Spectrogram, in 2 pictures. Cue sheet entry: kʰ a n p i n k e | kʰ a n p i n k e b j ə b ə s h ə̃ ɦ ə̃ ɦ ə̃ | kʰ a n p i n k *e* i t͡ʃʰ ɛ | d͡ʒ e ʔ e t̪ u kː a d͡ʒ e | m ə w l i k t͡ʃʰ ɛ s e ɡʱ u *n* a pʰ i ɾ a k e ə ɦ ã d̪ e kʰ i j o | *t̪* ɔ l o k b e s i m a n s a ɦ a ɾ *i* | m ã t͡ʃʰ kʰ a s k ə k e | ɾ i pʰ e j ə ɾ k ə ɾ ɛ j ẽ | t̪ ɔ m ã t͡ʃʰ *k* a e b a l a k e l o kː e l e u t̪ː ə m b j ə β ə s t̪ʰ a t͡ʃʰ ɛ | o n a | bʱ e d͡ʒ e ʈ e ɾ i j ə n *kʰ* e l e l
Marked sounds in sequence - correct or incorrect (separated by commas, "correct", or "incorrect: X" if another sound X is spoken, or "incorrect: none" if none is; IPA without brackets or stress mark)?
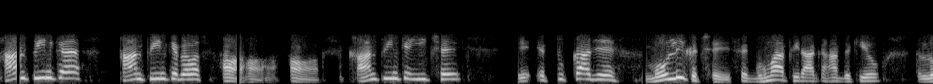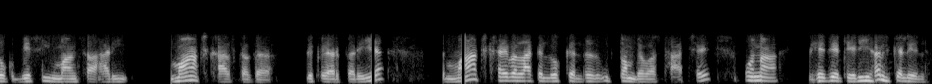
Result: correct, incorrect: m, correct, correct, incorrect: kʰ, incorrect: k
